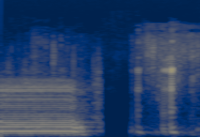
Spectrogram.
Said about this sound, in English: What was that? Moving on here, Foghorn, the fog of war.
